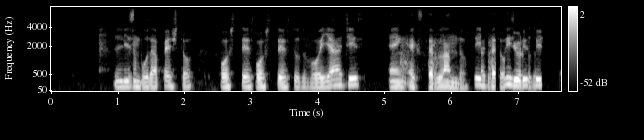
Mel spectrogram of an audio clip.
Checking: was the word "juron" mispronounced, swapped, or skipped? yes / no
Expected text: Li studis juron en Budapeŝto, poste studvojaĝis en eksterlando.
yes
